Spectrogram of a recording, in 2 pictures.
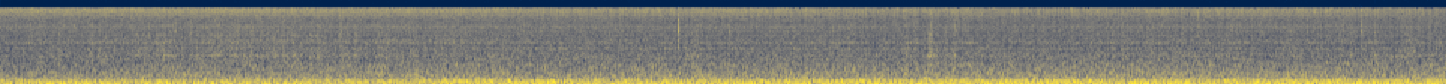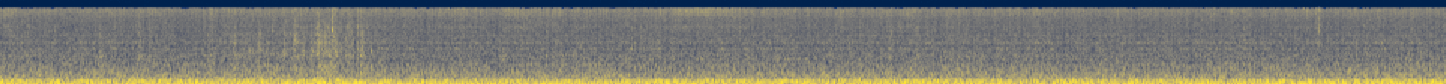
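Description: A vehicle's engine hums steadily and low while driving.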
